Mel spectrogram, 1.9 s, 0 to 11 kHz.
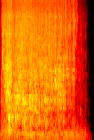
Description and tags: Water Splash 2
Splashing water from a plastic container onto soil and plants.
Recorded with a Zoom H2. Edited with Audacity.
water, liquid, squirt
